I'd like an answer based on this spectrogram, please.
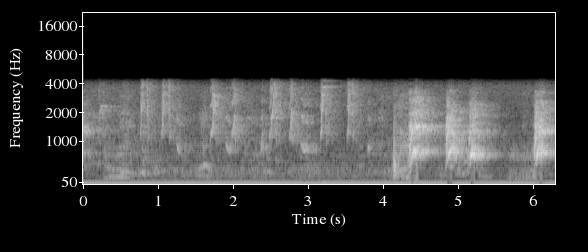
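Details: Shetland Sheepdog barking while playing tug, a string of short sharp barks, softer at first then louder clustered yaps in the last seconds, with faint household noise.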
